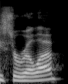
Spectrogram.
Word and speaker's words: Shirilla: Mackenzie Shirilla?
